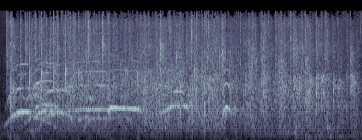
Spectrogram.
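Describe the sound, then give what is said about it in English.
A large audience applauds a speaker at the end of a talk, steadily for several seconds, a dense wash of clapping with a few cheers or whoops rising above it early on, tapering slightly toward the end. “They're clapping for you.”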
